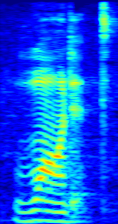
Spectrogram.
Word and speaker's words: wanted: The third rule, ed occur after reading T and D, we will pronounce it id. For example, want, we will pronounce it wanted, wanted.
